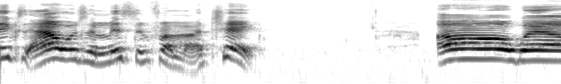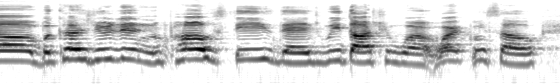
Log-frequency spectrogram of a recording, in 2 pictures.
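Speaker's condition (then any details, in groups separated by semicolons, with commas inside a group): Cerebral palsy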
